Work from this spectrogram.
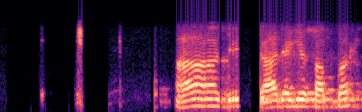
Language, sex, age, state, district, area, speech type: Hindi, male, 18-30, Uttar Pradesh, Azamgarh, rural, conversation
